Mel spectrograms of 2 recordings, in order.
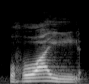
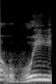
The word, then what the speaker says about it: while: Next এল এর জন্য লো, শব্দের শেষে ই সাইলেন্ট, তাহলে এই ওয়ার্ডের উচ্চারণ কী দাঁড়ালো? WHILE, হোয়াইল। একে আমরা হুই এরকম উচ্চারণ করব না।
